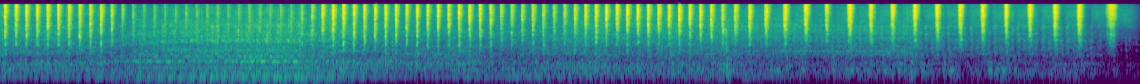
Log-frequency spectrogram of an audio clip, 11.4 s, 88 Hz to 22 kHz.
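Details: 2005 Bayliner 175 boat engine running: sharp metallic knocks, two to three a second, over low engine note; knocking of unknown cause.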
